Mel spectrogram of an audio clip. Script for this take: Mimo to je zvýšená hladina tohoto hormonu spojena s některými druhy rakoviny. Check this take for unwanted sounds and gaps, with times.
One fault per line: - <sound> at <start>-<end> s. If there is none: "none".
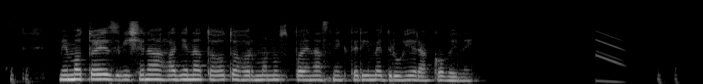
- chirp at 6.0-6.3 s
